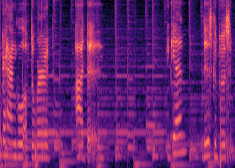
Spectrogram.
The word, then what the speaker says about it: 아들: ADEUL. Again, it's ADEUL. This is pronounced as a two-syllable word. The first syllable is A, second syllable is DEUL.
